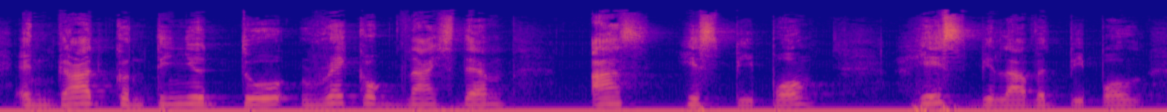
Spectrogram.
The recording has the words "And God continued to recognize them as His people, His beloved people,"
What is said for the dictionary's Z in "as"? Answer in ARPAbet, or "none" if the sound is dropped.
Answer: S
